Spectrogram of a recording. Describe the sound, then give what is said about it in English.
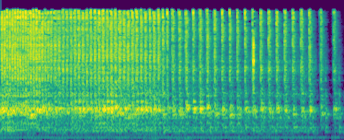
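A prize wheel spins during a party guessing game, making a rapid ratcheting clatter of ticks. The ticks gradually slow and become more spaced and distinct toward the end. No one talks. “You pick one out, and we'll spin the wheel.”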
